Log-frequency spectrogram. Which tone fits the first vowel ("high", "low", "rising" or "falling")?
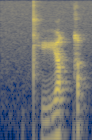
rising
